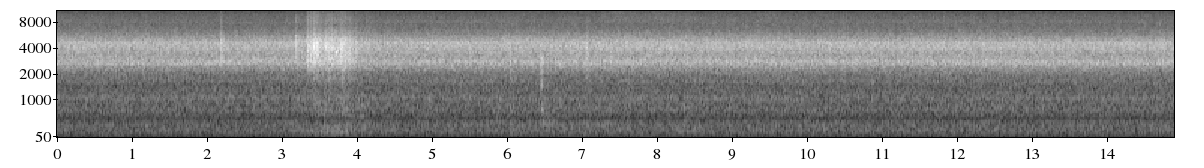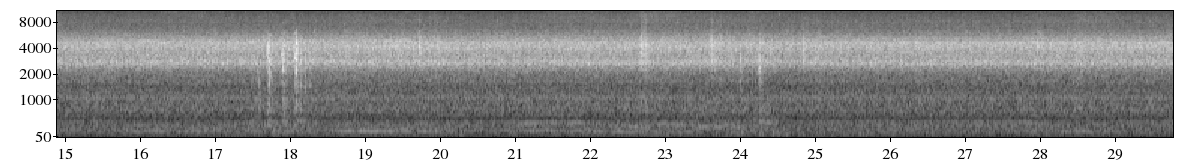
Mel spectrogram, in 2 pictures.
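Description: Kobelco Yutani crawler excavator's diesel engine running steadily while its hydraulic boom works, with a short hiss about three seconds in and a few sharp metal clanks about two-thirds of the way through.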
